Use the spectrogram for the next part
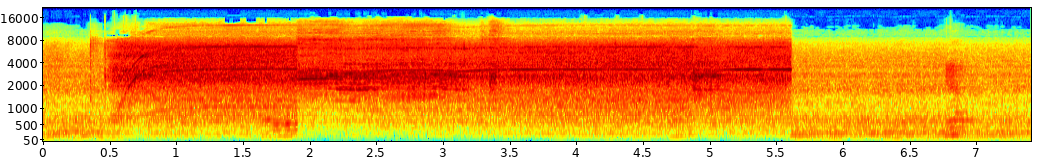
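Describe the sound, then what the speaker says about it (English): Power tools whine loudly at close range while work is done on a Dana 60 axle, a high steady drill-like tone that cuts off abruptly near the end, with voices in the background. "Or power tools."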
